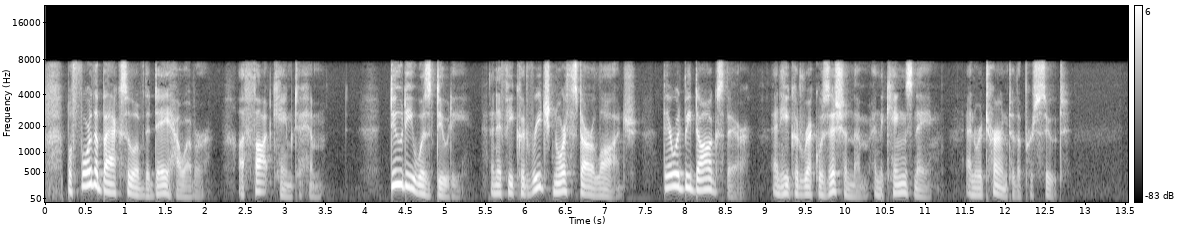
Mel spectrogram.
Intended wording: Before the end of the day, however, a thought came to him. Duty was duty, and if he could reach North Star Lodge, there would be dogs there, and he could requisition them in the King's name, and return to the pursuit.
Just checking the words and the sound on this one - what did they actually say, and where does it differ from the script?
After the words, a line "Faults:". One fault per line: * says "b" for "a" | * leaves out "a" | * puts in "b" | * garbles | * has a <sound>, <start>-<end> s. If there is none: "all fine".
Before the baxo of the day, however, a thought came to him. Duty was duty, and if he could reach North Star Lodge, there would be dogs there, and he could requisition them in the King's name, and return to the pursuit.
Faults:
* says "baxo" for "end"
